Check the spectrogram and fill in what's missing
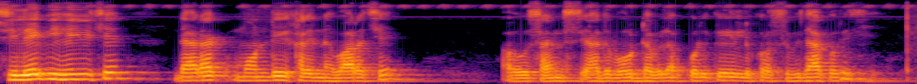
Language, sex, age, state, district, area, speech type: Odia, male, 45-60, Odisha, Bargarh, urban, spontaneous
